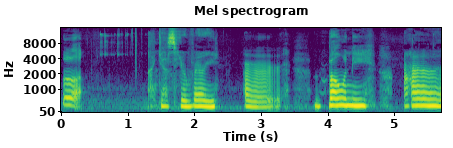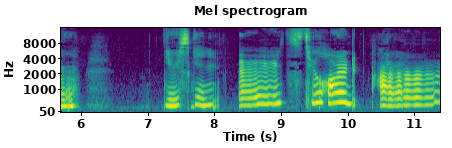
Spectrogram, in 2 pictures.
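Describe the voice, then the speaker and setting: A woman voicing a playful, affectionate, bratty puppy girl in an ASMR roleplay, cutesy and breathy, close to the microphone. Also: high voice, extremely slow, pauses often, fairly bright tone, no echo, full character voice. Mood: whiny, playful.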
